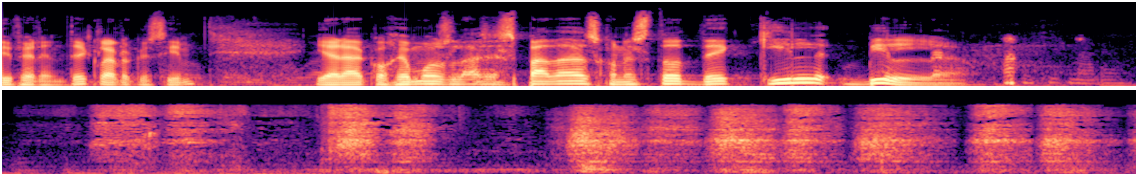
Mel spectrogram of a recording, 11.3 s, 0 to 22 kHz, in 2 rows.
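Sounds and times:
speech: 0.0s - 5.2s
heavy breathy panting: 1.0s - 1.6s, 5.8s - 11.3s.

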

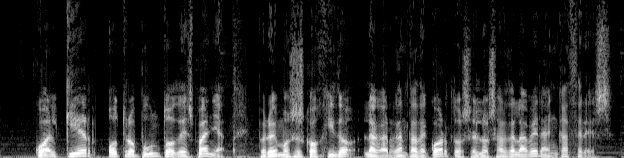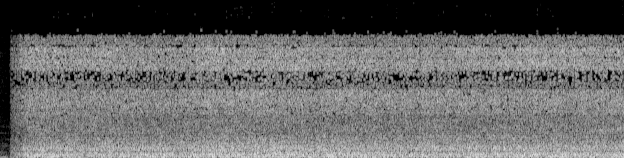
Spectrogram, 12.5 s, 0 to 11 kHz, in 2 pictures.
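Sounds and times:
speech: 0.4s - 6.9s
swollen mountain river rushing with rain and snowmelt: 6.4s - 12.4s.

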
